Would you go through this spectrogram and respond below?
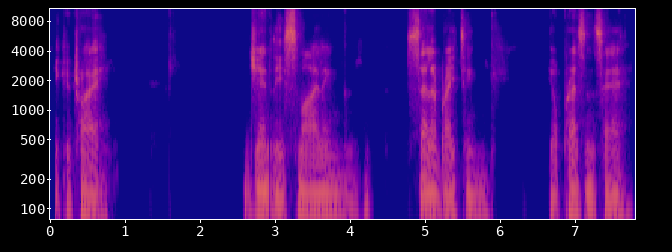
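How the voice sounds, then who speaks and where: A man leading a guided meditation as a teacher, giving gentle, unhurried instructions with long pauses in a gravelly, husky voice. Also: a bass voice, little pitch movement. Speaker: meditation teacher leading a daily group session.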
